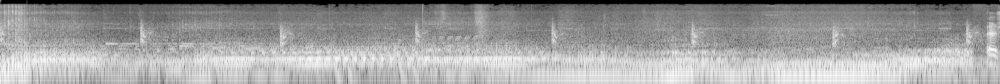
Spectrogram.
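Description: Car engine running with a steady low rumble, with a faint regular beat of background music over it.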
